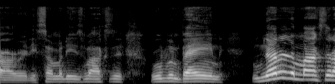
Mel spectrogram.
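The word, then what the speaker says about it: Rueben Bain: How do you pronounce his name? Ruben Bain.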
